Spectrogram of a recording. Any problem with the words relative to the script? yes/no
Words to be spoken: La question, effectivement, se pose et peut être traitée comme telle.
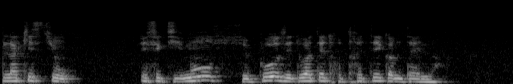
yes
